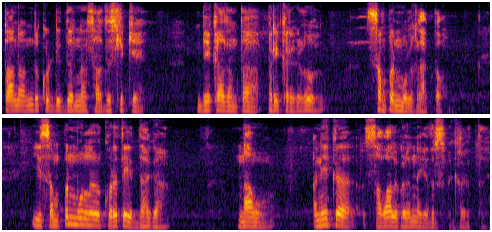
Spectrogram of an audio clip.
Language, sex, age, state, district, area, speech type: Kannada, male, 45-60, Karnataka, Gadag, rural, spontaneous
